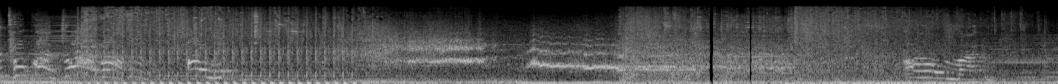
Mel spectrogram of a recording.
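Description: In the video game Def Jam: Fight For NY, a drive-by car's tires screech and skid while rapid bursts of gunfire rattle, all close and loud, with agitated voices mixed in.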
